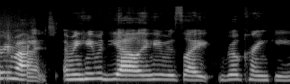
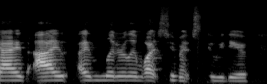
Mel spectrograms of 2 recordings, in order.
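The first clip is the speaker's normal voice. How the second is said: ordinary delivery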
